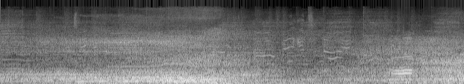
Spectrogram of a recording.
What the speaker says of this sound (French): C'est les camions.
